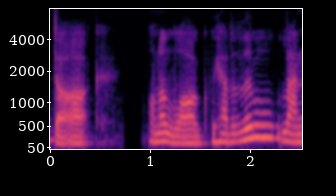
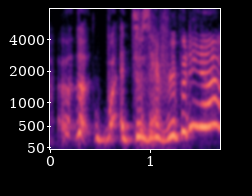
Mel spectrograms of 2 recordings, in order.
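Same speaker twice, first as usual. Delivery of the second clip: high, louder stammering alarm; wife-to-be's mock alarm, much higher; panicked question; 8 semitones higher, 5 dB louder than usual. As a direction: stammer out the dread. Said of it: "she went".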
